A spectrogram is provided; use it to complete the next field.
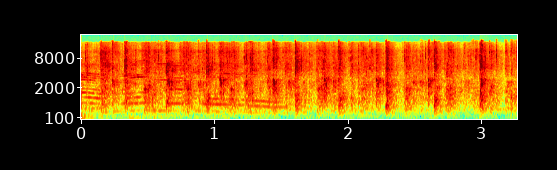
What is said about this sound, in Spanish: Denle un aplauso a Jesucristo.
